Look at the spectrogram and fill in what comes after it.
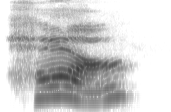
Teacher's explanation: So if you're saying hard, like hard, like with a British kind of accent with no R sound, you're going to want to pretend that hard is a two-syllable word now, where the first syllable finishes on R and the next syllable starts with the D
